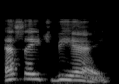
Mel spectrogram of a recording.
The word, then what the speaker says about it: shva: So the Schwa, and just remember it's SHVA. If you were to put an E in there, it would make it a totally different word.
